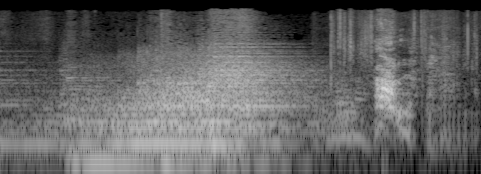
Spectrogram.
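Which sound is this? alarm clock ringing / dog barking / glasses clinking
dog barking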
